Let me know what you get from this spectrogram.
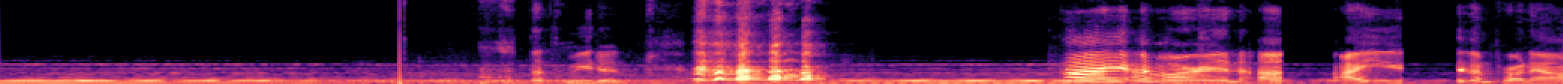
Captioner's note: laughs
